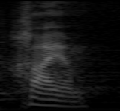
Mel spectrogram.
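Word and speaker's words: chayim (חיים): This life that is being talked about here in our text by the use of the Hebrew word chayim, phonetically spelled H-A-Y-I-M,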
